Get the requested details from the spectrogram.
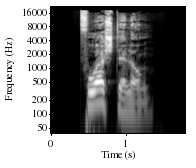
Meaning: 1. idea, image, representation (the transcript, image, or picture of a visible object that is formed by the mind) 2. introduction 3. presentation
- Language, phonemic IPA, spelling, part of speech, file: German, /ˈfoːɐ̯ˌʃtɛlʊŋ/, Vorstellung, noun, De-Vorstellung.oga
